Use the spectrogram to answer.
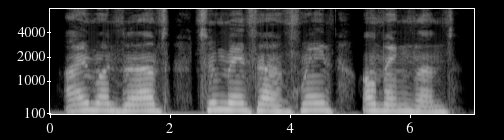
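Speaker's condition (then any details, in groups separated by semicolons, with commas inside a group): Motor neurone disease; speech declining 2-3 years, uses voice clone, slow typing; speech faded, hard to understand, speech recognition fails, worsening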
